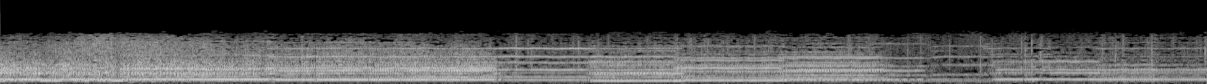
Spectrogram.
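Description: An ambulance arriving, its engine roaring loudly and steadily for about twelve seconds, with the pitch stepping up and down a few times as it slows. No one speaks.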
